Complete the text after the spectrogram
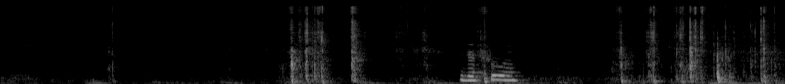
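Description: Playing cards riffle and slap as they are shuffled.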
